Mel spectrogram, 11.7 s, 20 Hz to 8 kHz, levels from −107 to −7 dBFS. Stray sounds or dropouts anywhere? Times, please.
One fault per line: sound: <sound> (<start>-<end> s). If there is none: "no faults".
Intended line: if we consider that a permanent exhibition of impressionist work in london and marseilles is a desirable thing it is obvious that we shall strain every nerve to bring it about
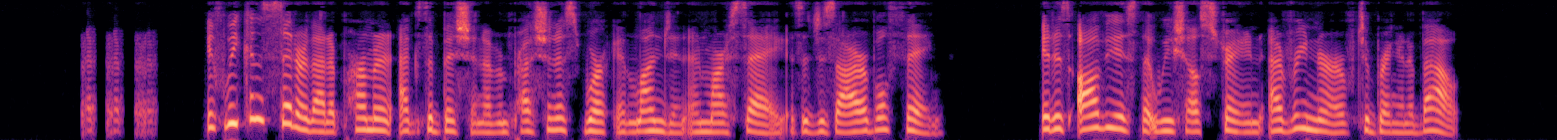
sound: laugh (0.6-1.2 s)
